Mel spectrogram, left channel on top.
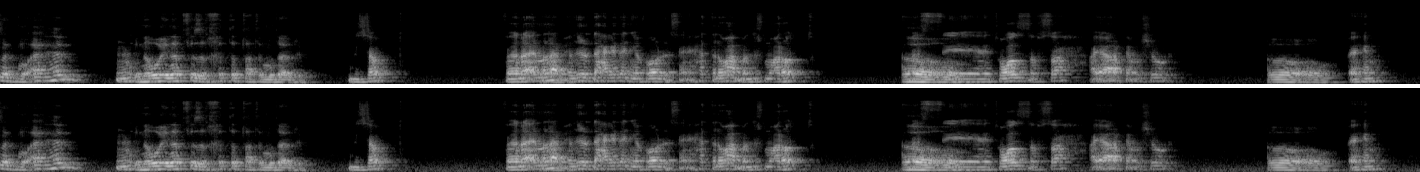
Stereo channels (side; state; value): right; noise; rumble, 29 dB below the sound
